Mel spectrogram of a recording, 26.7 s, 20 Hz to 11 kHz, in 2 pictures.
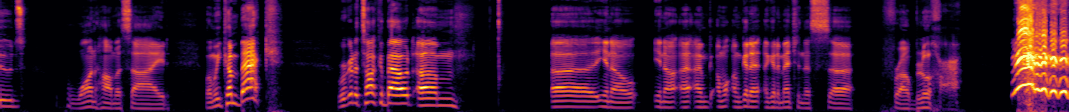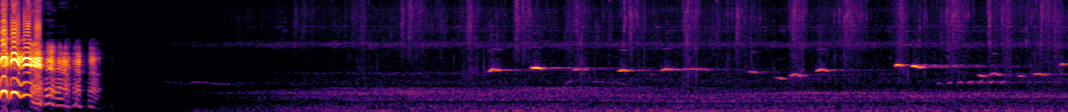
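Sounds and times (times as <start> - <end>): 
speech: 0.0 - 3.6, 4.2 - 5.8, 6.9 - 12.1, 12.8 - 14.7
faint high chirps: 15.1 - 26.6
person whistling a tune: 19.4 - 26.6.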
